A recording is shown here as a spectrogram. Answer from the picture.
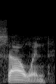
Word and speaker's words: Samhain: Okay, just like we read in the definition of Samhain, which is, it looks like it's pronounced Samhain, but it's Samhain.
